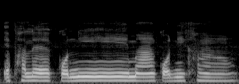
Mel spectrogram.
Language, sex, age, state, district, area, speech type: Assamese, female, 45-60, Assam, Dibrugarh, rural, spontaneous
